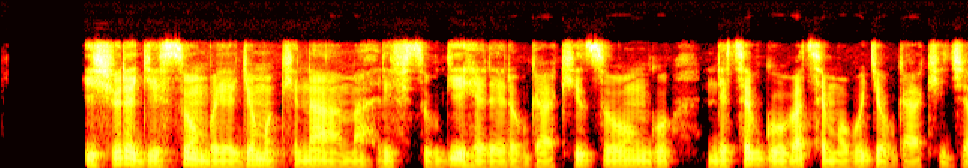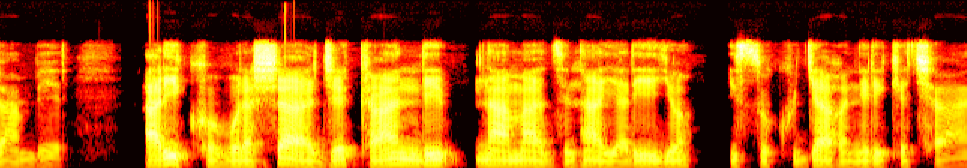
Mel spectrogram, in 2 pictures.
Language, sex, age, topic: Rundi, male, 25-35, education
